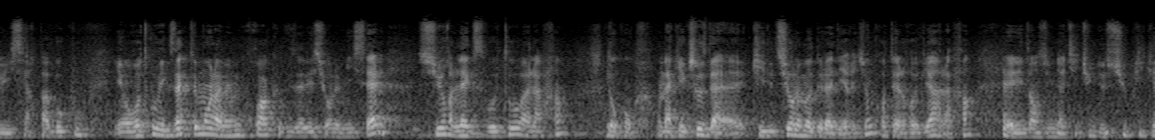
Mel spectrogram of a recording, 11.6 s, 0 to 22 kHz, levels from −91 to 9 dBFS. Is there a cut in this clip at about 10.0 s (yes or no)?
yes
